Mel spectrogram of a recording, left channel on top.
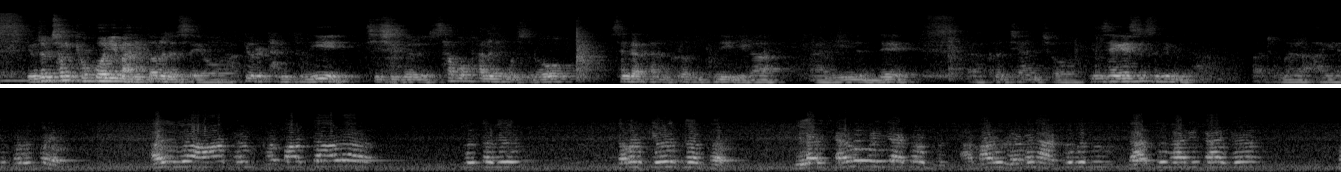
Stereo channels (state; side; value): different; both; correlation 0.00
